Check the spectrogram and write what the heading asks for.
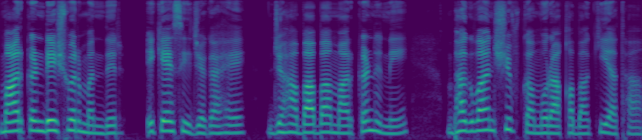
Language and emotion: Urdu, neutral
